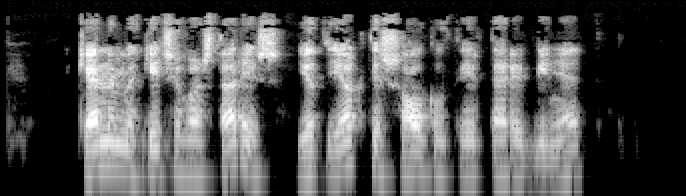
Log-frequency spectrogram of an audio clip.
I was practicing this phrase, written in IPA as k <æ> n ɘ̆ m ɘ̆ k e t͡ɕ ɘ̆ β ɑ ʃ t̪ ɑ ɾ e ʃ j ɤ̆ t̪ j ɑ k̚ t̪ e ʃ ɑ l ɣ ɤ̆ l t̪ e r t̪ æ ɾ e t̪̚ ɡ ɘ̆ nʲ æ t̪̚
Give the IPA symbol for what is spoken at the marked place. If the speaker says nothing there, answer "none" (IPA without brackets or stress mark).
æ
